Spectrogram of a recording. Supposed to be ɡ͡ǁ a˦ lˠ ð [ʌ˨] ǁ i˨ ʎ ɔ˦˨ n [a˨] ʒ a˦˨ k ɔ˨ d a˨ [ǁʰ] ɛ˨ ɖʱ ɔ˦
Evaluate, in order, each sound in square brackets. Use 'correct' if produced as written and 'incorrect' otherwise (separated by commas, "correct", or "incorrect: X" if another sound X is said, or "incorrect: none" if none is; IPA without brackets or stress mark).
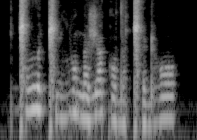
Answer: incorrect: ə˨, correct, correct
